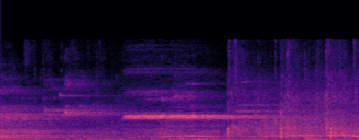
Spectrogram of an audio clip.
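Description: A referee's whistle blows a short, sharp blast.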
